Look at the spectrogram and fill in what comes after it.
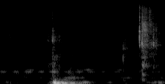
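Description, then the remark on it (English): A spray bottle squirts water at a cat in two quick bursts: a muffled spritz with a soft low thump, then a sharper, hissing spray a moment later. No one speaks. “You may have heard me just spray my cat because he's trying to get in my lap.”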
